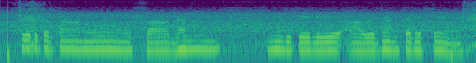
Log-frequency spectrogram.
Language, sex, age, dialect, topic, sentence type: Hindi, male, 25-30, Marwari Dhudhari, banking, statement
